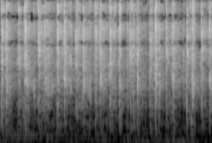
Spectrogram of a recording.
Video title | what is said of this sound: Mixed Media Fun - Make lots of Different Things this Way! + FREEBIE #mixedmedia #junkjournalideas | It's got a ball in it. So you just need to shake it until you can hear the ball.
